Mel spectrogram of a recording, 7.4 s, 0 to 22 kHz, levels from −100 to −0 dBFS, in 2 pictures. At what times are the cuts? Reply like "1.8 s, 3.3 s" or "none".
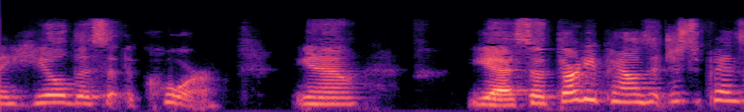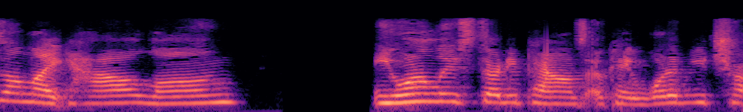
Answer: none

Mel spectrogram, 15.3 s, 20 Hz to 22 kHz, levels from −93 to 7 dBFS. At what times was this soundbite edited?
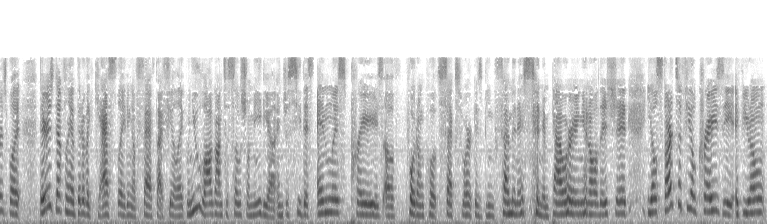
6.3 s, 12.9 s

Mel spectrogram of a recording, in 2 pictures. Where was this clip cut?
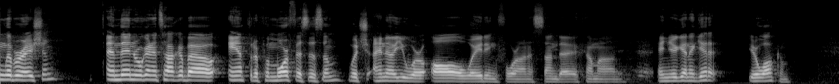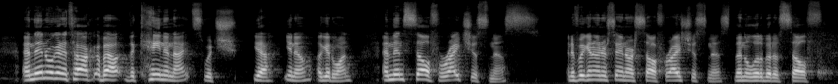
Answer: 6.5 s

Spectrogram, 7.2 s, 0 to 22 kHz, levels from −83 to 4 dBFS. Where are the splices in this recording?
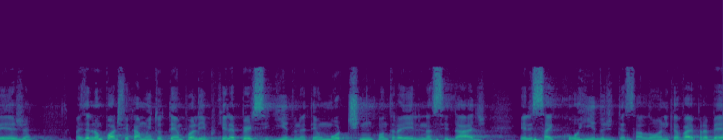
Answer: none

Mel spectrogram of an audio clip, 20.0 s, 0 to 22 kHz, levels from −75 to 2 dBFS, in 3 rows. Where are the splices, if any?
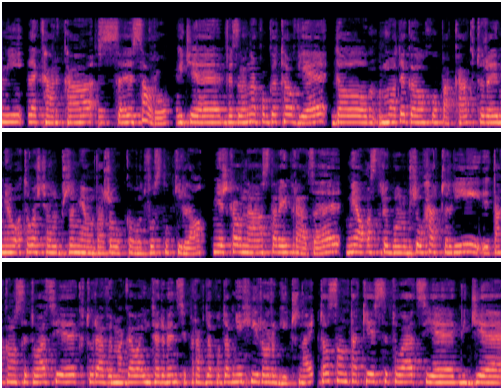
17.5 s

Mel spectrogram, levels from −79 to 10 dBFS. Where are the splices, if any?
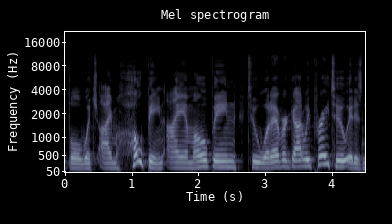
2.7 s

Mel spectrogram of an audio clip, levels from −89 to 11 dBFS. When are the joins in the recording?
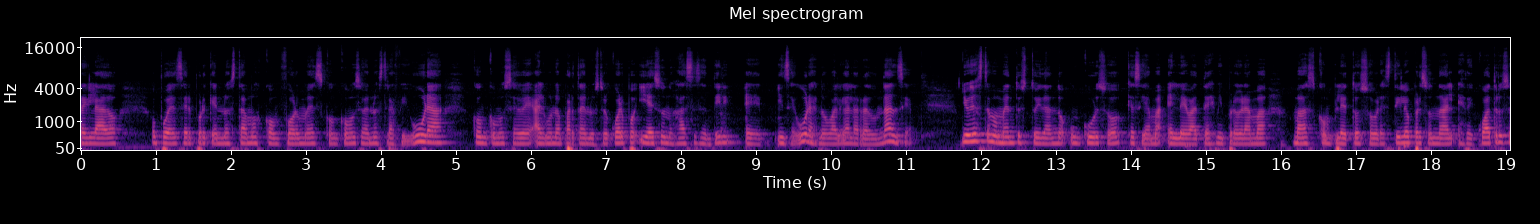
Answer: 11.6 s

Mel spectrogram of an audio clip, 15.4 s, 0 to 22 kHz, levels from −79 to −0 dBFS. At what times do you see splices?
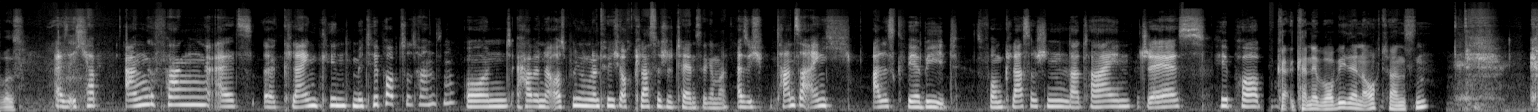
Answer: none

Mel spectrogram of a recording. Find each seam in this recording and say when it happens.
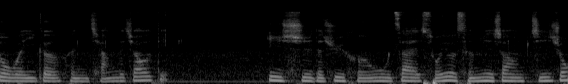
2.6 s

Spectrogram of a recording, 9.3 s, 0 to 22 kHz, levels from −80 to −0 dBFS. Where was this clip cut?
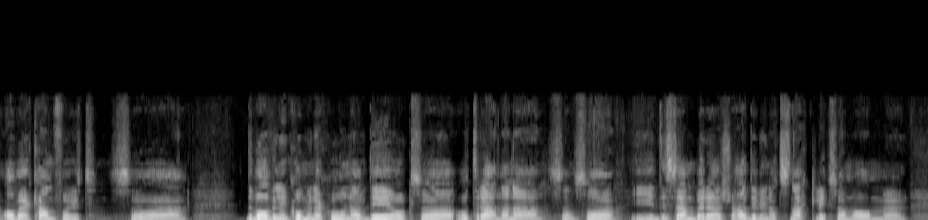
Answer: none

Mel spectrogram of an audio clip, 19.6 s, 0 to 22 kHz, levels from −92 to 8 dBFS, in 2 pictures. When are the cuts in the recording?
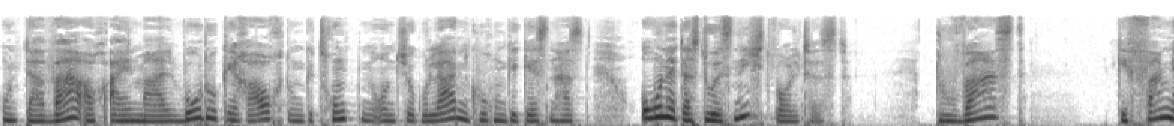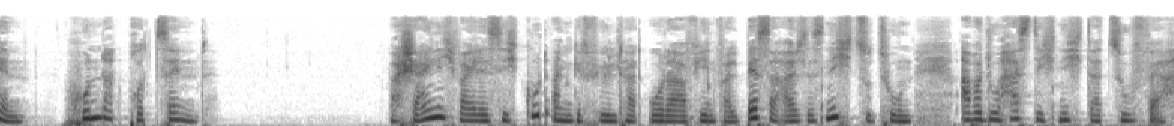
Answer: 7.6 s

